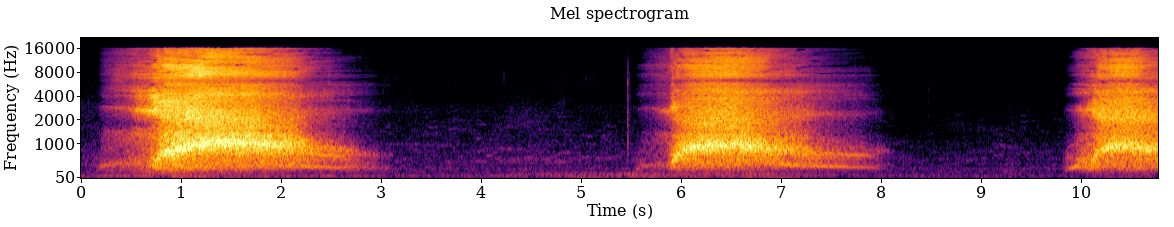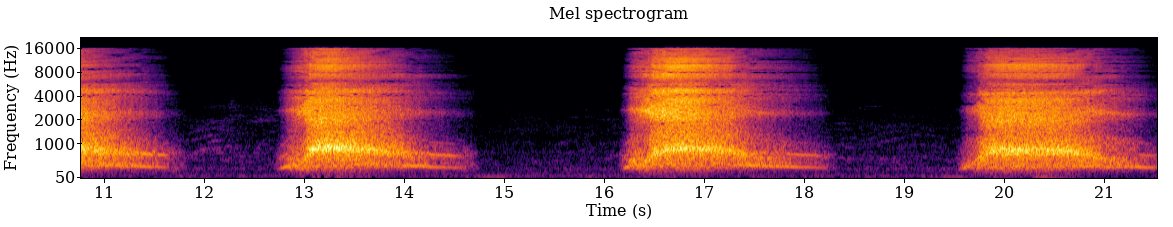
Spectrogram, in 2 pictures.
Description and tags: This audio was recorder with a ZOOM F4 + MKH 416, for a mexican documental of the virgin of Zapopan, in GDL,Jalisco.Mex.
